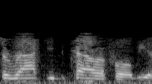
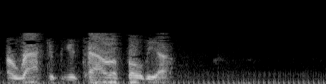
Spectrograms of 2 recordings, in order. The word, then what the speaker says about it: arachibutyrophobia: No, I said I could pronounce Arachnophobia.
